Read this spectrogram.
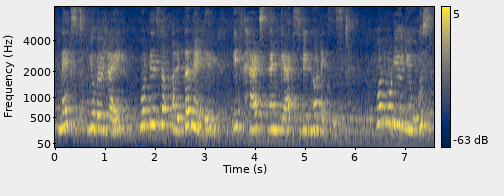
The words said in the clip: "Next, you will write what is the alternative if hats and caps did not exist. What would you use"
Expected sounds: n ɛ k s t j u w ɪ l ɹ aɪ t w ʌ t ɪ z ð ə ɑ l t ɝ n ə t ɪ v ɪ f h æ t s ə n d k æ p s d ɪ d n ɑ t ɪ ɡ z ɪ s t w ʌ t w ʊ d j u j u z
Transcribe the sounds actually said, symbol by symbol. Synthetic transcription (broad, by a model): n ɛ k s t j u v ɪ l ɹ aɪ t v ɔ t ɪ z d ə ɑ l t ɝ n ə t ɪ v ɪ f h æ t s ə n d k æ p s d ɪ d n ɑ t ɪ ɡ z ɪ s t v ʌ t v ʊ d j u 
